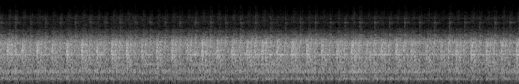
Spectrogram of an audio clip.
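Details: Toyota 4E-FE engine that has suddenly started knocking: a steady idle with a sharp regular knock of about three per second over the engine note; an internal knock, and the owner asks what could cause it.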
